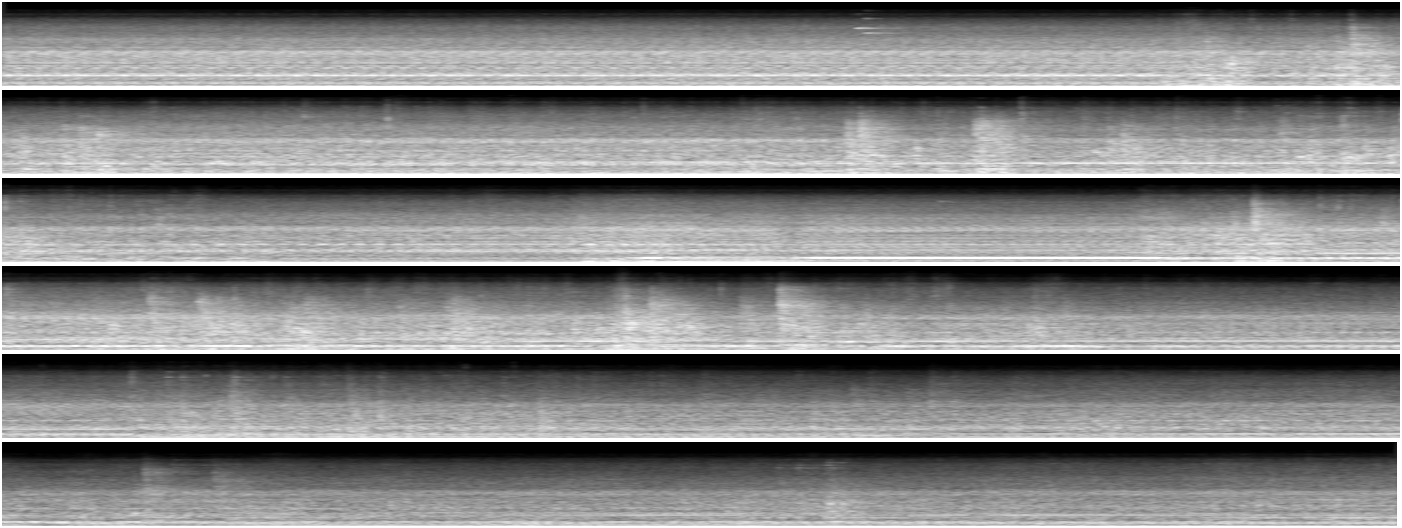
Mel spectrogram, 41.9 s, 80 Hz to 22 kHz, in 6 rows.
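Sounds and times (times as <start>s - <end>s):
excavator diesel engine running: 0.0s - 41.9s
knocks and clanks: 5.6s - 15.6s, 19.6s - 33.6s.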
